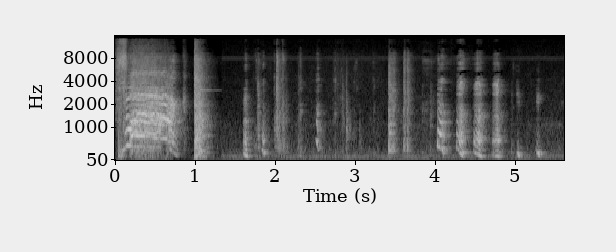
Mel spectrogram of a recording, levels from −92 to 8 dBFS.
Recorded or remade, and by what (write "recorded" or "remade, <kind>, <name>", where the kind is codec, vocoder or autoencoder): recorded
